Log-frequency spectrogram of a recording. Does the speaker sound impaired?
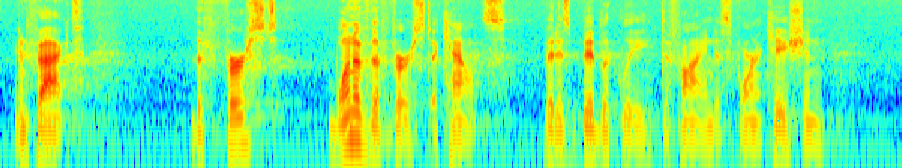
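No.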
